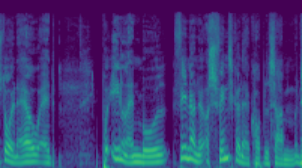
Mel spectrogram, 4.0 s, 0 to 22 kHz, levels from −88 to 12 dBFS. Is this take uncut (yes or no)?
yes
